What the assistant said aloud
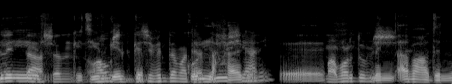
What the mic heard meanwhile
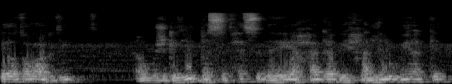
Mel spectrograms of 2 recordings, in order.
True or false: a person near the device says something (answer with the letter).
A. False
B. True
B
